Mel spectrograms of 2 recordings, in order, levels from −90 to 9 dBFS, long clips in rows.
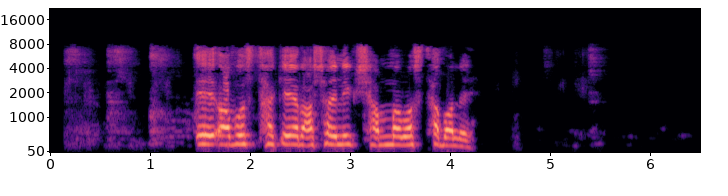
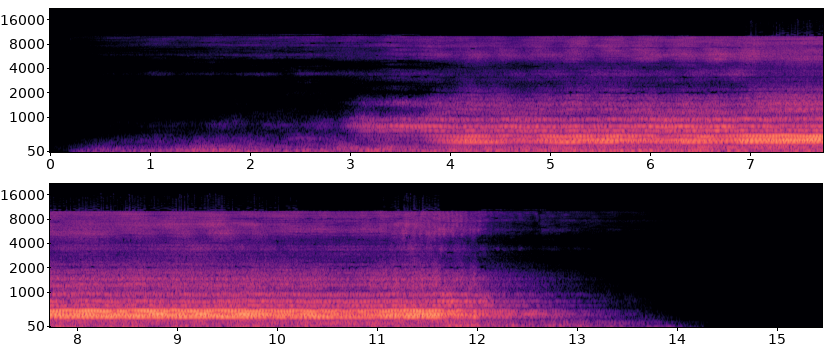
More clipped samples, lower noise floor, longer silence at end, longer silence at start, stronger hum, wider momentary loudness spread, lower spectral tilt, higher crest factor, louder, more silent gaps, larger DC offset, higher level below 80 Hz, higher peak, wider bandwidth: neither; first, -78 dBFS vs -65 dBFS; second, 2.3 s vs 2.55 s; second, 1 s vs 1.4 s; neither; second, 7 LU vs 19 LU; second, -2.5 dB/octave vs -5.5 dB/octave; about the same, 16 dB vs 16 dB; first, -13 LUFS vs -19 LUFS; neither; neither; second, -64 dBFS vs -42 dBFS; about the same, -2 dBFS vs -4 dBFS; second, 8.2 kHz vs 10.5 kHz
